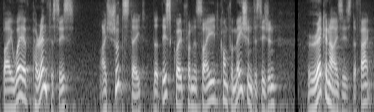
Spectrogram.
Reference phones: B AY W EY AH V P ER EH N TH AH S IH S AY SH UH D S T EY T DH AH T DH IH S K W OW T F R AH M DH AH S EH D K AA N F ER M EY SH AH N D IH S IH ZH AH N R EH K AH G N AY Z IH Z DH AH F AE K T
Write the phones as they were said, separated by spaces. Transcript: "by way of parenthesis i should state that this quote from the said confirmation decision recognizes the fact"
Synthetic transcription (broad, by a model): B AY W EY AH V P ER EH N TH AH S IH S AY SH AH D S T EY T DH AH T DH IH S K W OW T F R AH M DH AH S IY D K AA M F ER M EY SH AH N D IH S IH ZH AH N R EH K AH G N AY Z IH Z DH AH F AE K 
